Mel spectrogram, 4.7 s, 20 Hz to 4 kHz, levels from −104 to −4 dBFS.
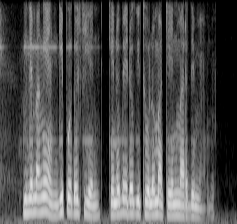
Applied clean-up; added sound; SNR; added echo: neural diffusion model UNIVERSE++.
